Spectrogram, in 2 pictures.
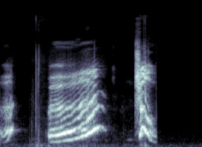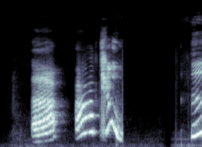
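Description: Cartoon voices act out drawn-out 'ah-ah-choo' sneezes, rising wails ending in short bursts. This is an imitation, not a real sneeze.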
